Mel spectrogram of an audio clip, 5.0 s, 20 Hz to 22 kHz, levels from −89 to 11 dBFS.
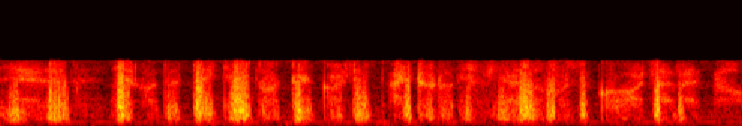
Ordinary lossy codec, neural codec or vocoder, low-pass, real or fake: none; vocoder, 44.1 kHz, 128 mel bands every 256 samples, BigVGAN v2; 3.6 kHz; fake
